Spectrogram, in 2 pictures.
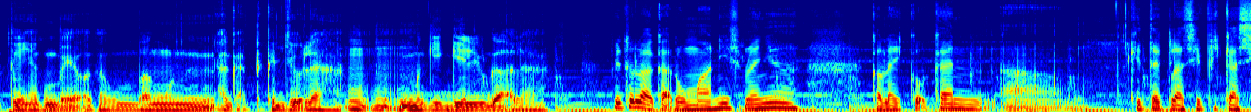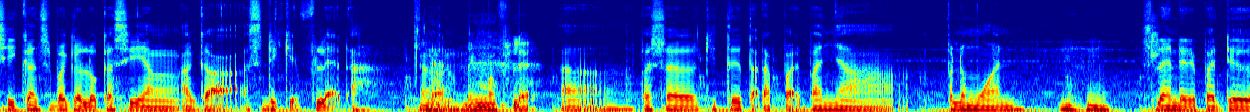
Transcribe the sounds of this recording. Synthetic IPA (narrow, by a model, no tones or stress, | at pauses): t̪ujãŋkəmbaja̰ʔaɡaʔbaŋʊnaɡaʔt̪əkəd͡ʒʊʔlah̩memaŋɡiɡɪld͡ʒuɡa̰ʔlah̪apit̪ulaaɡa̰ʔɾumahnisəbənarɲə | kalaikʊʔ̪̚kanə̰mkit̪əklasifikasikansəbaɡajlokasijaŋa̰ɡa̰ʔsədikɪt̪̚flɛ̰t̪̚lah | əa̰memaŋflɛ̰t̪̚ʔə̰pasalkit̪ət̪a̰ʔdapa̰t̪̚baɲaʔ | pənəmuan | səlaɪndaɾipadə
